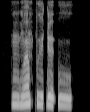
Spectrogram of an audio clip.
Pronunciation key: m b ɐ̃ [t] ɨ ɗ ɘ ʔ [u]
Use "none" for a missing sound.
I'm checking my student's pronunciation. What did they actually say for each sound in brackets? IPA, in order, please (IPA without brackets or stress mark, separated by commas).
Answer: p, u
